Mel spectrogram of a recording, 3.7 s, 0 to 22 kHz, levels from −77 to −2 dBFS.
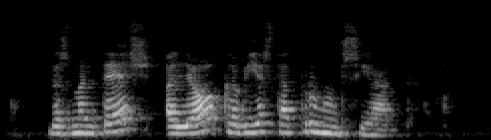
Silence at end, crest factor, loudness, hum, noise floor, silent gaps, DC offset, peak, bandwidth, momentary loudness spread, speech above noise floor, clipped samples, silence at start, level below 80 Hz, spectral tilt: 0.75 s; 18 dB; -26 LUFS; none; -61 dBFS; none; under 0.1%; -8 dBFS; 11 kHz; 13 LU; 35 dB; under 0.1%; 0.35 s; -72 dBFS; -6.5 dB/octave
